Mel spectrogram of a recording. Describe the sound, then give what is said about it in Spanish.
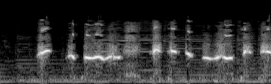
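Cheerful human whistling: a bright, loud melodic run of many short, clear notes mixed with a few held tones, moving up and down in pitch, heard alone without talk. “y silbaba y silbaba y silbaba de alegría.”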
